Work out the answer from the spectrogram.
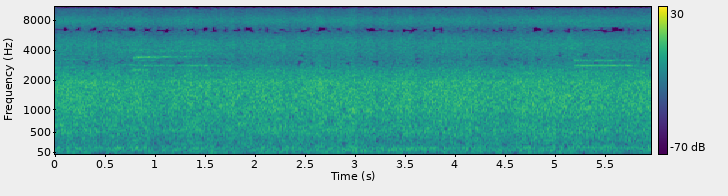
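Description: Heavy rain pouring steadily onto a flooded street: a dense, even hiss.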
